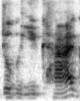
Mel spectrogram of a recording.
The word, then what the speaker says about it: WCAG: are things um like wag or or people don't know how to pronounce it sometimes they're like wag or how again say the letters are WC a and it stands for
